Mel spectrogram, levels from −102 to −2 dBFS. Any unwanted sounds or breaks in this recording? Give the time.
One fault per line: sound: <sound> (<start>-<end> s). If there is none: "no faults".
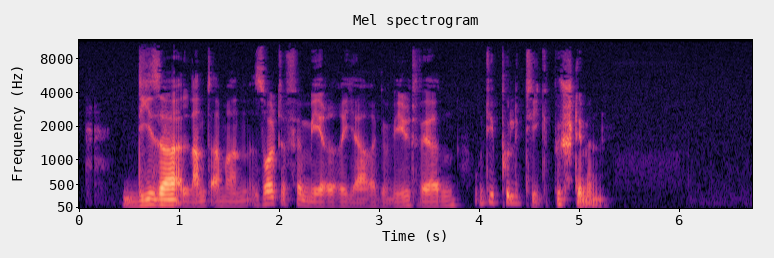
no faults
